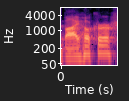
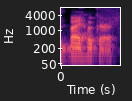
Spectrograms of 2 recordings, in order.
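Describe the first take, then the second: First: A lightly mocked sneering sign-off, with a questioning rise on "hooker"; mocking quote, rising. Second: A low, softer, deadpan "Bye, hooker" with a falling end; flat dismissive quote. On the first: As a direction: tease him with a questioning "Bye, hooker". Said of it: "Is this when he said". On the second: Retold or imitated. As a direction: drop the voice and let "hooker" fall flat. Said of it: "he says".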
